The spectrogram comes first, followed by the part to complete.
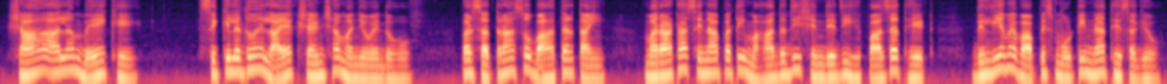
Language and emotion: Sindhi, neutral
